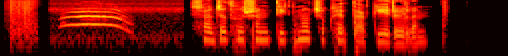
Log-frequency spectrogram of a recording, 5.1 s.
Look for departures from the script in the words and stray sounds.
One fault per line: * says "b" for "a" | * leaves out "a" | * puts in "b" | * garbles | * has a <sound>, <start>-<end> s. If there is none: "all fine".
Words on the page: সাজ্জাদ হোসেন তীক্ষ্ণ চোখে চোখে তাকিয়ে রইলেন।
* has a laugh, 0.6-1.4 s
* leaves out "চোখে"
